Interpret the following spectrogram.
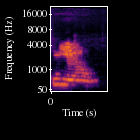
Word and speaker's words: mu: statisticians in this country pronounce that new so it's mu like a kitty cat all right so what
